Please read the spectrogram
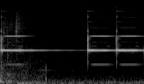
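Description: A mobile phone text message notification tone chimes three times at night, a clear electronic ding with ringing overtones, fairly loud, the last two chimes following each other quickly with no voices.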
